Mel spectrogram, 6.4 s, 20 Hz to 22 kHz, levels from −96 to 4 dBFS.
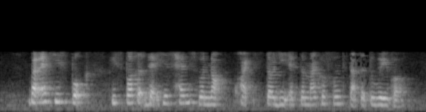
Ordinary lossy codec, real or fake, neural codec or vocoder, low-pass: AAC, 16 kbps; real; none; 7.2 kHz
